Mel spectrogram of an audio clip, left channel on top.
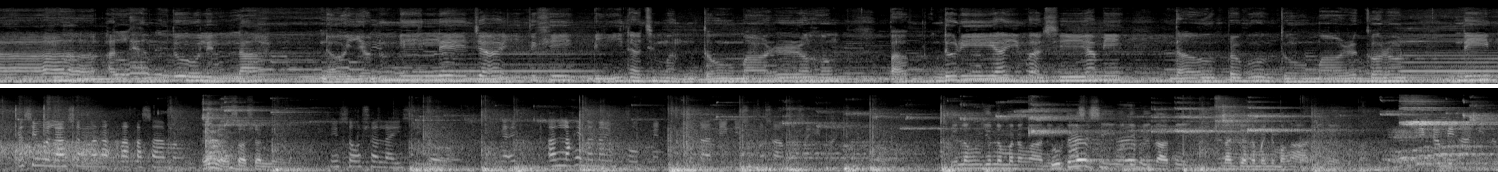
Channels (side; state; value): both; different; correlation 0.00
